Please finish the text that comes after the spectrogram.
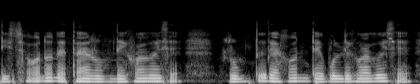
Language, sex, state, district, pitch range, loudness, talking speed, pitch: Assamese, male, Assam, Kamrup Metropolitan, 130-145 Hz, -17 LUFS, 140 wpm, 135 Hz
